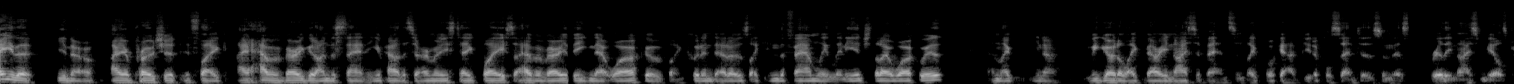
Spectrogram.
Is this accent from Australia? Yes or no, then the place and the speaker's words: yes; Sydney, New South Wales, Australia; So, like, you know, I grew up in Sydney and middle class family.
